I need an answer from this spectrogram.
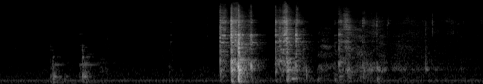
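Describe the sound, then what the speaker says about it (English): Ingredients mixed in a bowl with metal utensils: a few soft clicks, then a burst of loud clattering and scraping clinks of cutlery against the bowl, up close and fading to lighter stirring. "go ahead and mix everything together"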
